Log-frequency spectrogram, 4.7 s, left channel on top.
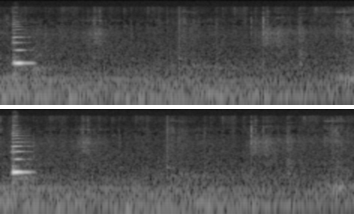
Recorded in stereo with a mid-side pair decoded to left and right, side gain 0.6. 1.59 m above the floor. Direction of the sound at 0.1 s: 60° right.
